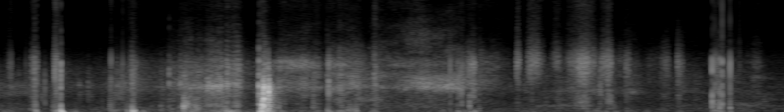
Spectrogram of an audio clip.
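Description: Paper rustling and light clicks and knocks from a book's pages being handled, with the sharpest knock about two seconds in.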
